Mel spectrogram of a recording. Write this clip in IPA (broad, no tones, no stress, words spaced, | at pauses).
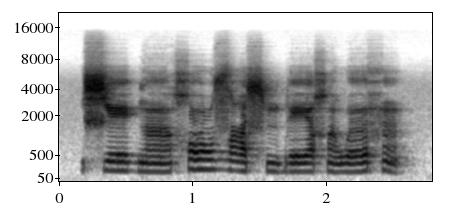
ɕeːɡɐ̃ːχoː zˤeɬ mbeːχə̃wəːhə̃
